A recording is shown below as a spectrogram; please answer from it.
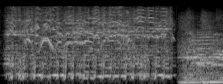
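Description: High-pitched, wavering squeals over a steady wobbling tone. The sound cuts off sharply near the end, where music with a heavy bass beat starts.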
